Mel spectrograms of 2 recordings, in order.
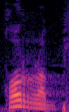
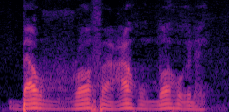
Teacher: اللام ادغمت في الراء بقت راء، راء واحدة مشددة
